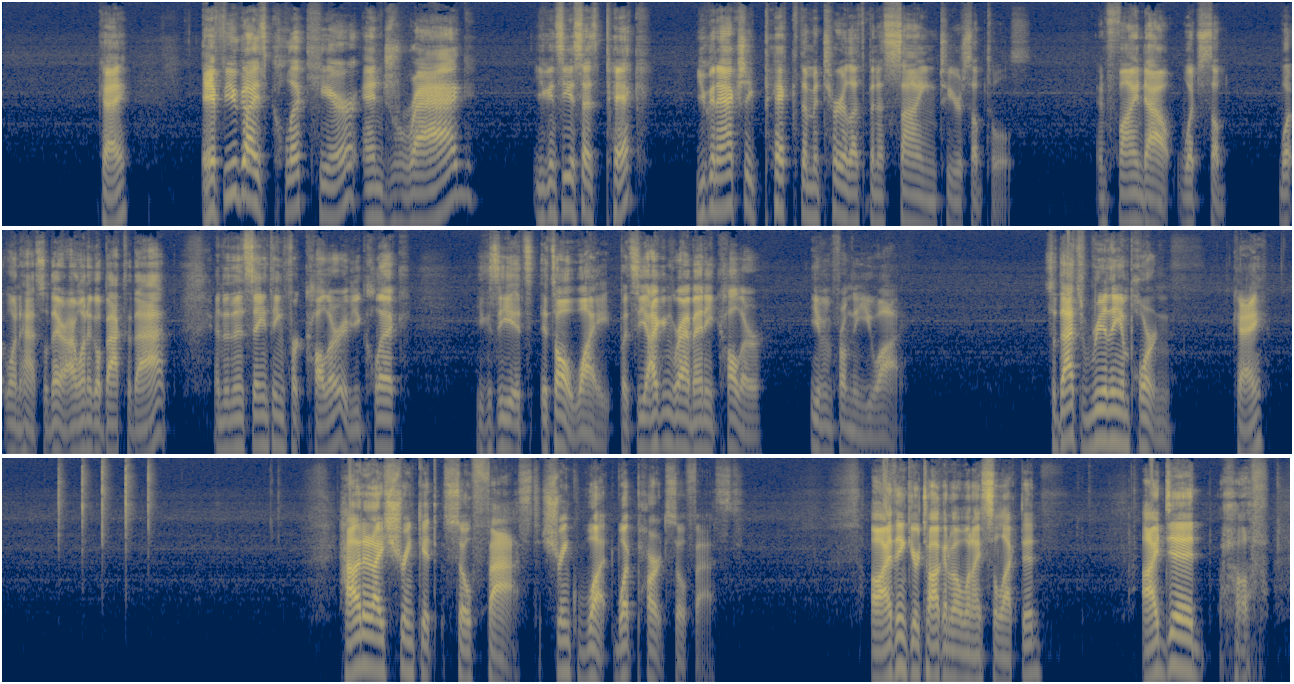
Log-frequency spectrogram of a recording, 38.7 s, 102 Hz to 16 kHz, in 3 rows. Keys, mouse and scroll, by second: 0.9 1, 3.6-13.6 drag, 16.3-36.0 drag, 36.1 ctrl+right click, 36.8-37.6 typing, 37.2 right click, 37.7 alt+right click.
